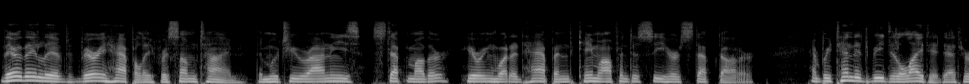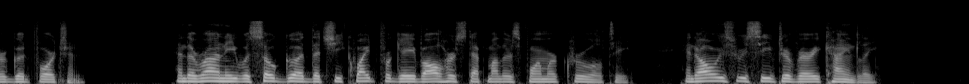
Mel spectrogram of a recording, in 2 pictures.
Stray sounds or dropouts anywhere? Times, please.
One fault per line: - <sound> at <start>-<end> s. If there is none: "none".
none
